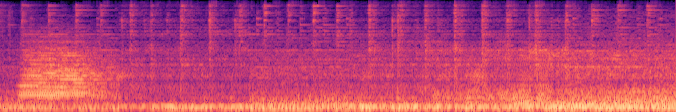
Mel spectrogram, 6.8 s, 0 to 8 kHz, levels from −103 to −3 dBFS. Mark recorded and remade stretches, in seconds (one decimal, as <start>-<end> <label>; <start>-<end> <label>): 0.0-1.2 recorded; 1.2-2.5 remade; 2.5-3.5 recorded; 3.5-5.7 remade; 5.7-6.8 recorded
